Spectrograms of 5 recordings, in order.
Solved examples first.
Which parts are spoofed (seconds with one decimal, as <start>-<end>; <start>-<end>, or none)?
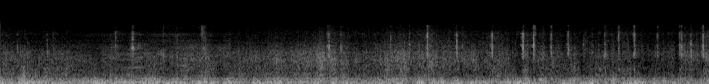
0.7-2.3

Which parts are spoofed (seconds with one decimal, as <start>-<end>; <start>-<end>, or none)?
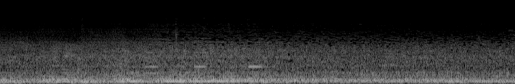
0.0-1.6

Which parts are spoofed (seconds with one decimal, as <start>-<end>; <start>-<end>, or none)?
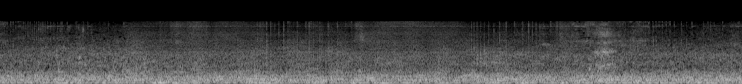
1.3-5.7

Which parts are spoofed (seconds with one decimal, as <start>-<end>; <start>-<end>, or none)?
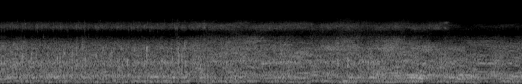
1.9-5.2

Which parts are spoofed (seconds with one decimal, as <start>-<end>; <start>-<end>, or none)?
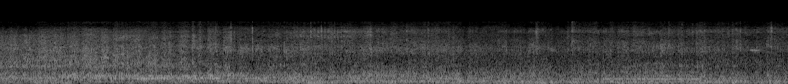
0.0-7.9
